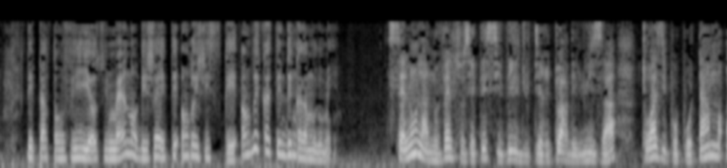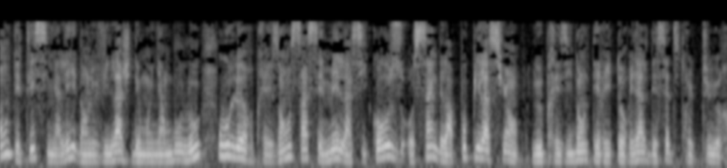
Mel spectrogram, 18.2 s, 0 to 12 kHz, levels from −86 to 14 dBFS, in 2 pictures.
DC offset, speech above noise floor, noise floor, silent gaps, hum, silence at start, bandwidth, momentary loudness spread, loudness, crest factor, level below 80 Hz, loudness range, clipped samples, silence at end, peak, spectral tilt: under 0.1%; 24 dB; -40 dBFS; none; none; 0 s; 8 kHz; 6 LU; -17 LUFS; 16 dB; -42 dBFS; 2 LU; under 0.1%; 0 s; 0 dBFS; -5 dB/octave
